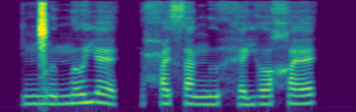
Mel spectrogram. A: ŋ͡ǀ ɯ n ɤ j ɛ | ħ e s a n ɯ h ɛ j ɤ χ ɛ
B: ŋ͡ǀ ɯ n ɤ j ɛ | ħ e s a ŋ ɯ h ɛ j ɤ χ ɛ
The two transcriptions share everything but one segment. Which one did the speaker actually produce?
B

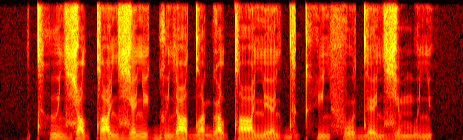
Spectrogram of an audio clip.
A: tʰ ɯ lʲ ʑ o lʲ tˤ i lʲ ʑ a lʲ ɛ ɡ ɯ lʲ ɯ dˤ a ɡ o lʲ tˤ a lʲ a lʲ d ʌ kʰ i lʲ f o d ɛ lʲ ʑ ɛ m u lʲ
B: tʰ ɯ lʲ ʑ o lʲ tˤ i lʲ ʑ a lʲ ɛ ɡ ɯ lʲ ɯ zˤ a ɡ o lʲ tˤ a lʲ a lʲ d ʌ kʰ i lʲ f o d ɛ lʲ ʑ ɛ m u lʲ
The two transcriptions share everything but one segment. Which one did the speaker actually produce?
A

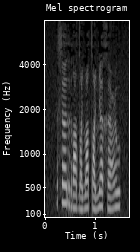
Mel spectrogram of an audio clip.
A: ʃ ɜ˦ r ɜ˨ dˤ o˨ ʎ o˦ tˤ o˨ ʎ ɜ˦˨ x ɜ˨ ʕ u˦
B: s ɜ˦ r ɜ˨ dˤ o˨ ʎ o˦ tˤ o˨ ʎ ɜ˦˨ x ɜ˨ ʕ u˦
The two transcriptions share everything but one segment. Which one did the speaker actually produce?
B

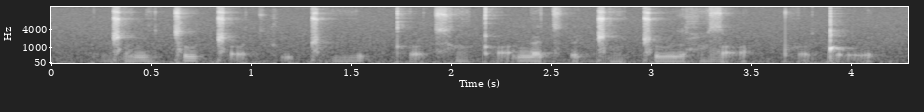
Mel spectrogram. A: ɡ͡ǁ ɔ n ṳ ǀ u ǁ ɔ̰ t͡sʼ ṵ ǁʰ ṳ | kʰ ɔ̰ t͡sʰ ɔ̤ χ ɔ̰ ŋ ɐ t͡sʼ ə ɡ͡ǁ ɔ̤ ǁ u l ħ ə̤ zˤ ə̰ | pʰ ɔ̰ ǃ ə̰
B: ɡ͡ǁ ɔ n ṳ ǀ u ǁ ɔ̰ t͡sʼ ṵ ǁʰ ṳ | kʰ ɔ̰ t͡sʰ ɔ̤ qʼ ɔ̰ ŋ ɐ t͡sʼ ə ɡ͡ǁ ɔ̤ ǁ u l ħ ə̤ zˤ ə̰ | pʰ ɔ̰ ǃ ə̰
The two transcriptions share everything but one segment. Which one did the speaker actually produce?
B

